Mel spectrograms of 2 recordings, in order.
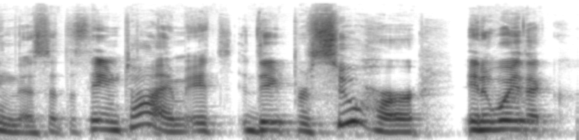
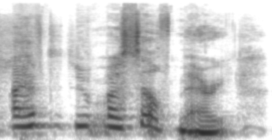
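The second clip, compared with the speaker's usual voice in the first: amateur put-on British accent, pitched up; 7 semitones higher than usual. Trying a British accent after others doubt they can do it. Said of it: "our British accents are amazing".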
